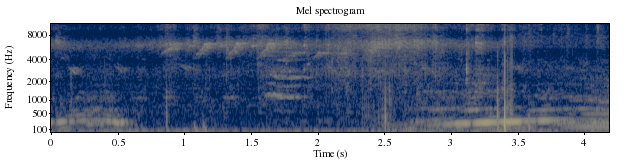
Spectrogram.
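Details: Native village cow licking her newborn calf since morning: a brief low moo at the start, then a longer rising harmonic moo near the end, with scattered clicks and faint high background noise.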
